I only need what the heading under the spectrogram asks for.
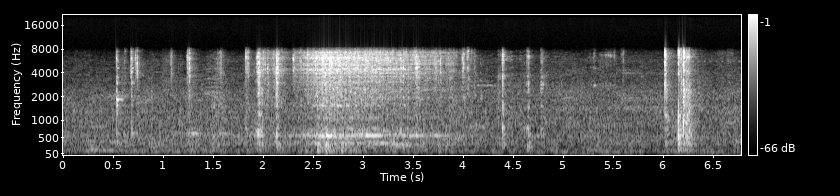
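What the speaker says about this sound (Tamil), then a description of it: "நான் இதோட உள்ளே போட்டுட்டு தையல் போட்டுடுறேங்க" Sewing machine stitching a fabric band runs in short, quick bursts of fast mechanical clatter separated by brief pauses, heard close and fairly quiet.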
